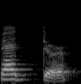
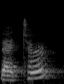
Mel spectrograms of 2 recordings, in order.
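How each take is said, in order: First: The middle sound is a strong full D. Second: The middle sound is a crisp T. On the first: "It's not a really strong D. It's not better" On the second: "we don't say better"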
